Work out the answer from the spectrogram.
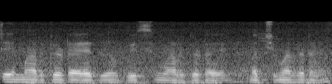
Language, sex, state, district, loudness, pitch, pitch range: Marathi, male, Maharashtra, Sindhudurg, -18 LUFS, 100 Hz, 95-105 Hz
